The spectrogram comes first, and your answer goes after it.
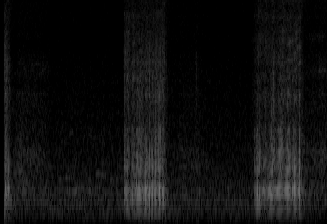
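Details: Harley, a puppy, sleeps on someone and snores: two rasping breaths, each about three quarters of a second long, a band of roughness with a warm low core, separated by quieter pauses of two to three seconds.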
